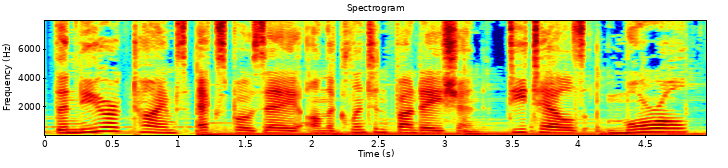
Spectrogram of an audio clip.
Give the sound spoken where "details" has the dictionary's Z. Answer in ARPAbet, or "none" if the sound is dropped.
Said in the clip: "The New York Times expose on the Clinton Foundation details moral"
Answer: Z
